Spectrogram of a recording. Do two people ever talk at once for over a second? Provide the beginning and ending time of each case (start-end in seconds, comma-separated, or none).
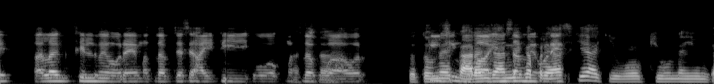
4.3-5.7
